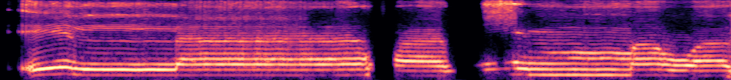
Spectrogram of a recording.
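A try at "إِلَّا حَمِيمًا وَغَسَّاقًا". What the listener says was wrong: Mi-nya panjang kan? Mi-nya panjang. Mi-nya kan ada garis tuh. Illa hamimau wa gosaqo.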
